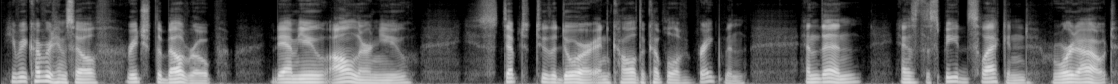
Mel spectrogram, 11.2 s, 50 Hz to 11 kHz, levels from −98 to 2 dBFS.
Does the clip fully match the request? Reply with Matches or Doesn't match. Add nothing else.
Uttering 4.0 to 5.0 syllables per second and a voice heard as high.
Doesn't match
